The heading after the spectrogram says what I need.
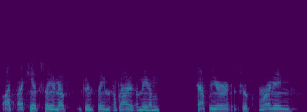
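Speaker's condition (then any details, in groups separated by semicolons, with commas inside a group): Cleft lip and palate; congenital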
